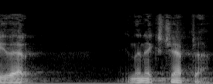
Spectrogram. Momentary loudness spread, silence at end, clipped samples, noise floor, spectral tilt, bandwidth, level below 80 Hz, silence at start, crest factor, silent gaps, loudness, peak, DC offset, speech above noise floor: 7 LU; 0 s; under 0.1%; -57 dBFS; -5.5 dB/octave; 11.5 kHz; -44 dBFS; 0 s; 20 dB; none; -26 LUFS; -6 dBFS; 1%; 32 dB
